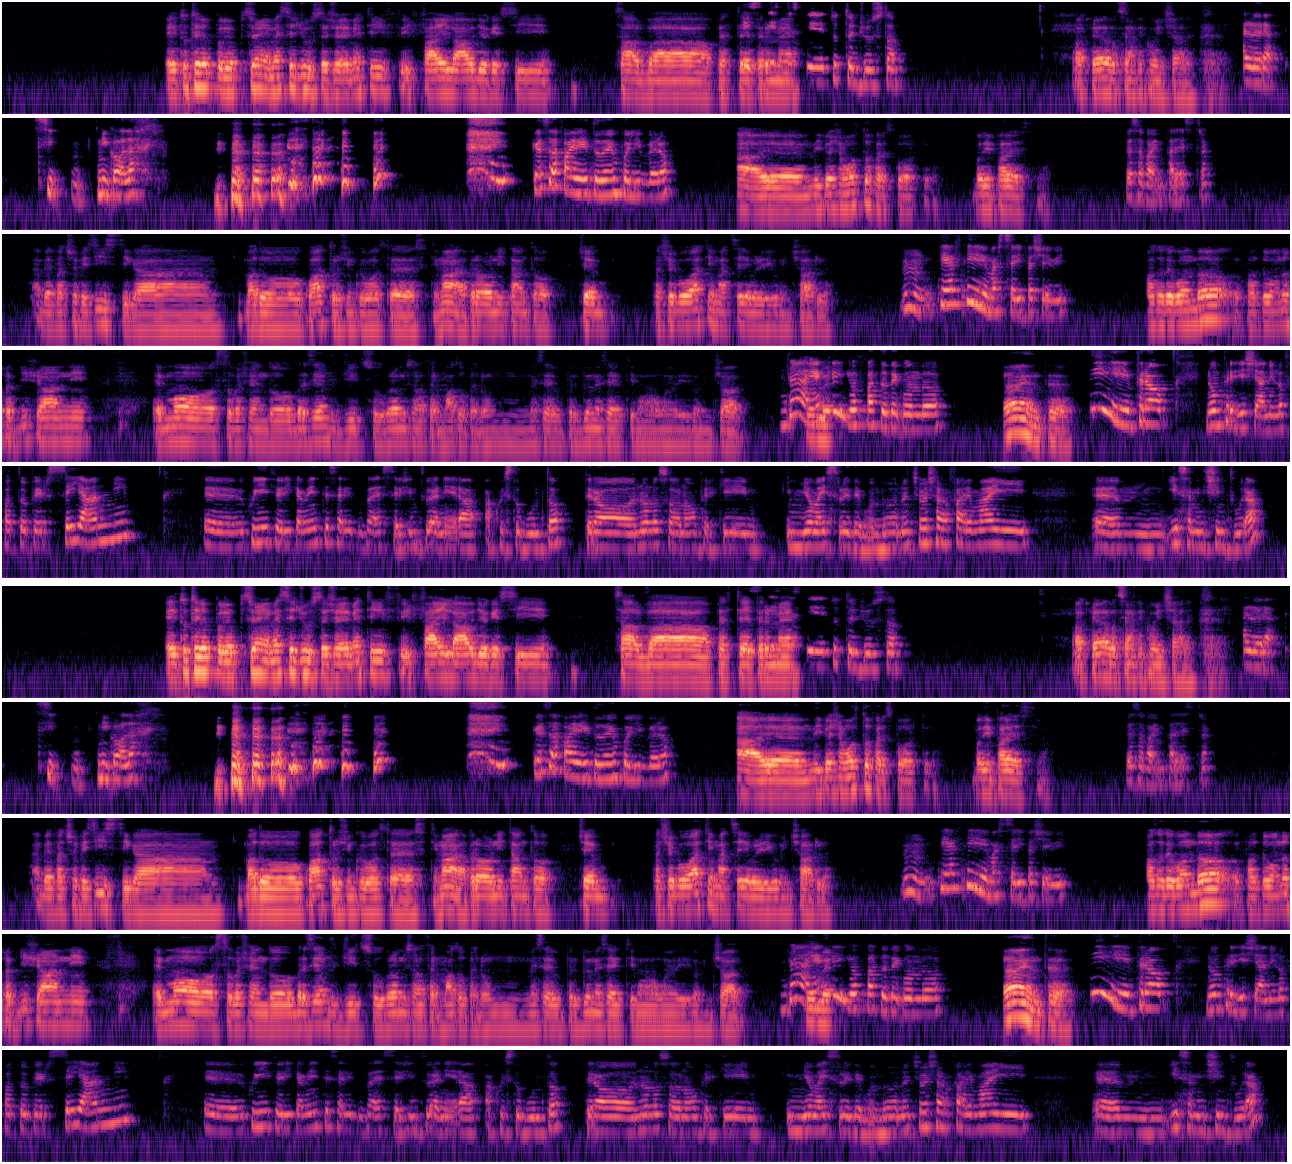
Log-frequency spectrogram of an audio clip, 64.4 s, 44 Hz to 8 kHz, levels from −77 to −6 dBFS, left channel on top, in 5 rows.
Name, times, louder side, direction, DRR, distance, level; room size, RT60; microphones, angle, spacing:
voice 1, 1.6-5.5 6.1-7.9 10.7-12.2 15.0-15.7 20.2-22.0 22.6-23.3 26.0-27.9 28.2-31.8 32.3-34.0 37.2-39.5 39.8-46.1 46.7-46.9 48.6-49.4, right 2 dB, 40° right, 0.8 m, -24 dB
voice 2, 7.4-9.0 10.5-10.7 12.4-12.8 13.2-14.5 15.7-16.8 17.5-19.6 24.1-25.0 34.7-36.4 46.4-48.1 49.5-52.9 53.5-62.2 62.4-64.1, left 3 dB, 55° left, 1.1 m, -29 dB
7.1 x 2.8 x 2.3 m
head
